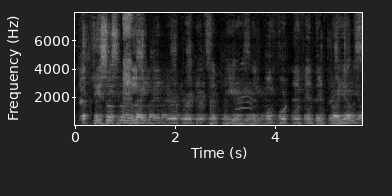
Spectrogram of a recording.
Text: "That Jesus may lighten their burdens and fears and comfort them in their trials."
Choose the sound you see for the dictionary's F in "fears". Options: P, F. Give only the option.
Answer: P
